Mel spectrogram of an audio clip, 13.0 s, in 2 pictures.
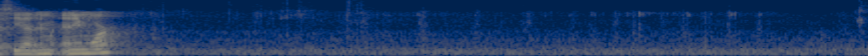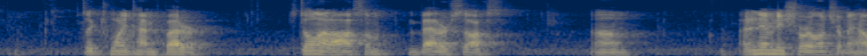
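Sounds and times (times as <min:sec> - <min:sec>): chewing crispy fried fish: 0:01.1 - 0:07.1.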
